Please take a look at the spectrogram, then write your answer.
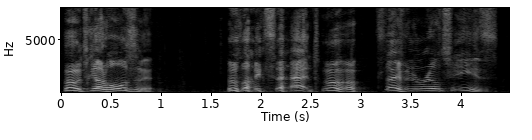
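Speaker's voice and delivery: high-pitched mock complaint; mocking Swiss-cheese critic. Host imagining Whitey crapping on Swiss cheese, mocking high voice. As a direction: whine it high, in mock disgust. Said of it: "in Switzerland doing a show right now".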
